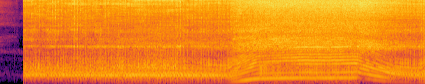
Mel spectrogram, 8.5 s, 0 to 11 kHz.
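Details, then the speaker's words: Foresta chainsaw with 50 cm bar, old, that lost power and stalled under load: after turning mixture screw about 1.5–2 turns to enrich, holds strong steady pitch cutting wood, revs cleanly free, no bogging; fixed. "як ми бачимо тяга з'явилась і вона вже може Виконувати свою функцію"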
